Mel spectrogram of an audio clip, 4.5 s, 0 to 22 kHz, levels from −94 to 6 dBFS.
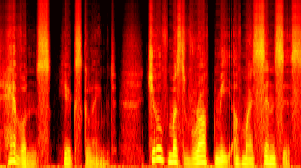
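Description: Crude rate conversion runs through the whole clip, with samples repeated rather than filtered, which fits a 44.1 to 48 kHz jump, leaving a gritty inharmonic fizz roughly 20 dB under the speech.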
